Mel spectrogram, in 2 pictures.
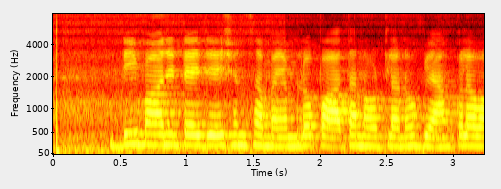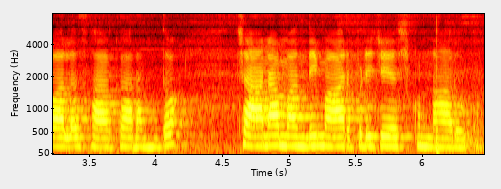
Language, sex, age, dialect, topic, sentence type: Telugu, female, 18-24, Telangana, banking, statement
